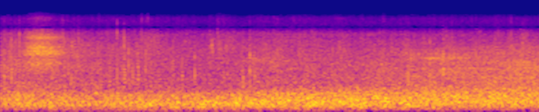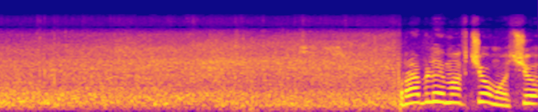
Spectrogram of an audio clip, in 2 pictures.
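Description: Waves crash and wash against the shore.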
